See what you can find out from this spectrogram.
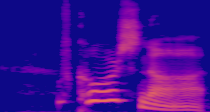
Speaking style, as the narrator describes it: Travis drawls

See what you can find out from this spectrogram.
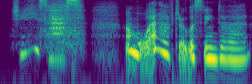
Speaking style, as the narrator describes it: gasped

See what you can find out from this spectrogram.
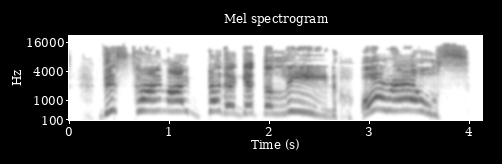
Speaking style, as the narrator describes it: He shouted

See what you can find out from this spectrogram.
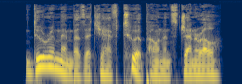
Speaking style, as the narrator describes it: Black Rose called out

